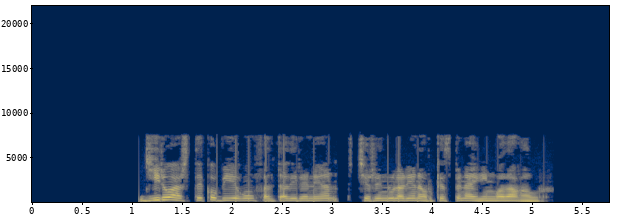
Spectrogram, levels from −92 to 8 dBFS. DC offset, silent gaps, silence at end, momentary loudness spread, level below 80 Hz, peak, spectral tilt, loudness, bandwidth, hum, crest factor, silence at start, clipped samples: under 0.1%; 3.21-3.26 s; 0.6 s; 9 LU; -58 dBFS; -4 dBFS; -5 dB/octave; -19 LUFS; 7.8 kHz; none; 16 dB; 1.05 s; under 0.1%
